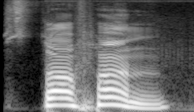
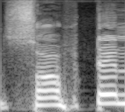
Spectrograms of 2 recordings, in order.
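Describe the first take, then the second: First: "सॉफन" with no T sound; silent T. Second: "सॉफ्टन" with the T sounded; wrong T-sounded pronunciation. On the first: Teacher correcting the reading, "सॉफन" with silent T. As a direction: say "सॉफन" as "sof-an", T dropped. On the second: Teacher showing what not to read, "सॉफ्टन" with T sounded. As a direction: sound the T in "सॉफ्टन", "sof-ten". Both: Shown as a demonstration. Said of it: "सॉफ्टन नहीं".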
